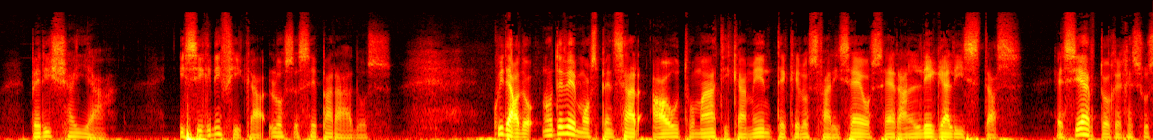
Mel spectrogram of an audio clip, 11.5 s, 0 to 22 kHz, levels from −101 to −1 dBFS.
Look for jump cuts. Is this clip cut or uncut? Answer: uncut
